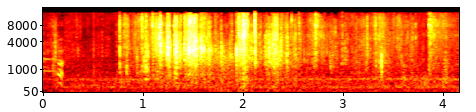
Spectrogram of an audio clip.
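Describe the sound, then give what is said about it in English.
Paper farewell cards from former choirs being flipped through: soft crinkling and rustling of paper in a few uneven bursts, fairly quiet. “Flipping through farewell cards written by former choirs.”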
